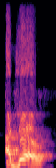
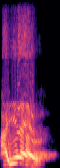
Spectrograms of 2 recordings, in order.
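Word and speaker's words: ayer: Peru will pronounce ayel. Bolivia will pronounce ayel. But when you go to Chile, you go to Argentina, you're going to get a gel. You go to Dominican Republic, is a gel.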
